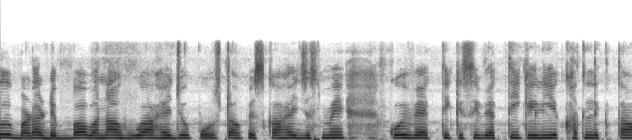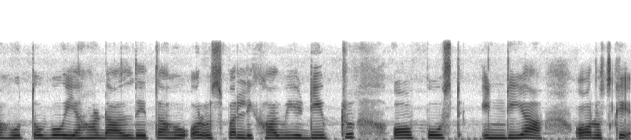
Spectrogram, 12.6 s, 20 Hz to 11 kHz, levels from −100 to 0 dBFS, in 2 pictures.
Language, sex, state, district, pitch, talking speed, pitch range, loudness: Hindi, female, Bihar, Kishanganj, 220 Hz, 180 wpm, 215-225 Hz, -21 LUFS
